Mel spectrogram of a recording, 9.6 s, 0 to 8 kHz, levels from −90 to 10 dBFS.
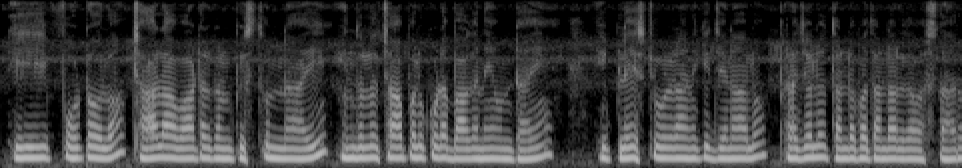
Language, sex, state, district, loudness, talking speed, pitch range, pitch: Telugu, male, Telangana, Nalgonda, -24 LUFS, 110 wpm, 180-195 Hz, 185 Hz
